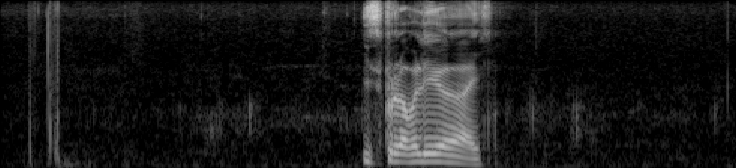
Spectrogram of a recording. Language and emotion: Russian, angry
